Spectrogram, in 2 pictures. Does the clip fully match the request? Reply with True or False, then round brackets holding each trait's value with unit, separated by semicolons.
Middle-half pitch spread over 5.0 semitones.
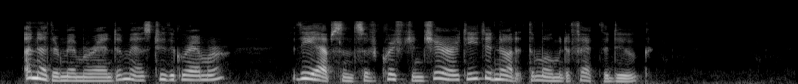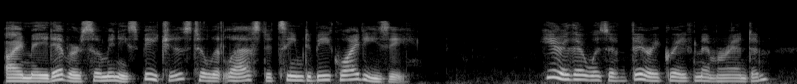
True (5.4 semitones)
